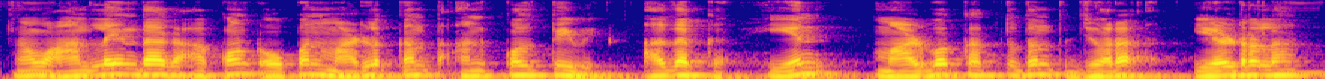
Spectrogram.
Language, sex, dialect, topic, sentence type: Kannada, male, Northeastern, banking, question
